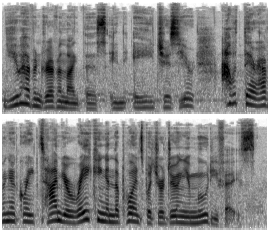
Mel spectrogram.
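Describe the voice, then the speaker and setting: A woman's voice: lowish voice, expressive, moderate pace, slight background noise, lightly acted. An actress playing a woman who teases and prods a racing driver, in a video game cutscene. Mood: teasing. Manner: teasing, prodding. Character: teasing woman close to the driver, playful.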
